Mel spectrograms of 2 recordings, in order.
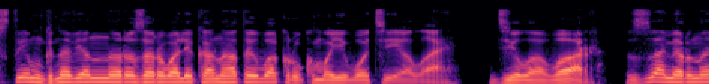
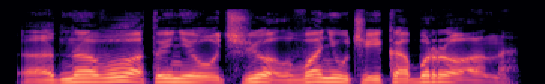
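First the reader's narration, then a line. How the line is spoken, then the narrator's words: Inhuman voice. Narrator (Russian): Вырвалось у меня нечеловеческим голосом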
